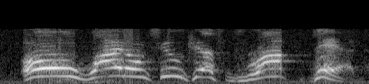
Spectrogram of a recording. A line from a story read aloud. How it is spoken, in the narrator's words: my mother screamed at the top of her lungs and said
